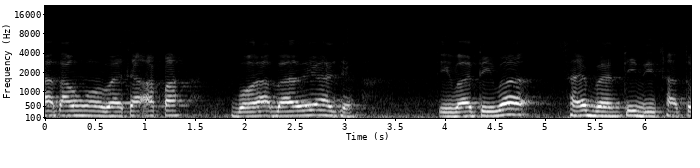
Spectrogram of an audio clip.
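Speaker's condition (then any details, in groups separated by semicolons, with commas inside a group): Cerebral palsy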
